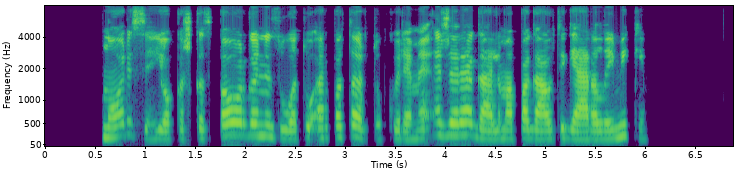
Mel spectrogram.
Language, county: Lithuanian, Kaunas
